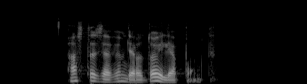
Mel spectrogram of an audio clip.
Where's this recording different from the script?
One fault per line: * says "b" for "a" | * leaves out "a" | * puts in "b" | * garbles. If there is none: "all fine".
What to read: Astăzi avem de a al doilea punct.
all fine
